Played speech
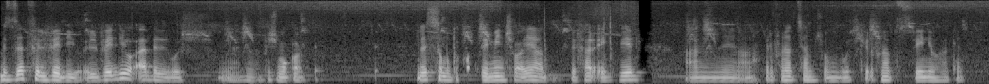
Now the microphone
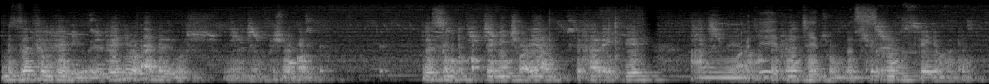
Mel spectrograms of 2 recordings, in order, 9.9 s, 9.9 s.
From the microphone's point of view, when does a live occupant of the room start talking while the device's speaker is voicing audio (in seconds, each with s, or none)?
7.3 s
